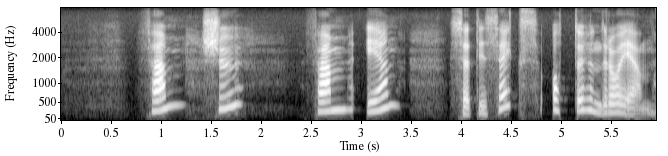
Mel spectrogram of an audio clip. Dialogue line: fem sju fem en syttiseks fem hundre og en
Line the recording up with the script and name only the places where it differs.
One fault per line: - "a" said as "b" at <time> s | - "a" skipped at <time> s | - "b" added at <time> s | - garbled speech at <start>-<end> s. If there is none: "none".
- "fem" said as "åtte" at 4.9 s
